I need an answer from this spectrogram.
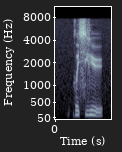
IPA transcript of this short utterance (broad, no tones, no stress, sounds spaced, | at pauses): k o sʲ ɣ y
